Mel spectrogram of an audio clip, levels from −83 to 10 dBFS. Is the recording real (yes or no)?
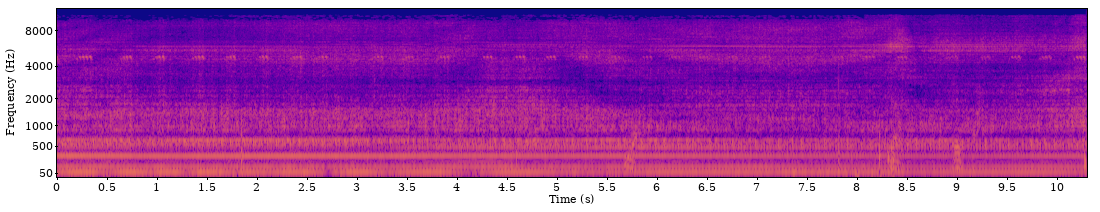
yes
